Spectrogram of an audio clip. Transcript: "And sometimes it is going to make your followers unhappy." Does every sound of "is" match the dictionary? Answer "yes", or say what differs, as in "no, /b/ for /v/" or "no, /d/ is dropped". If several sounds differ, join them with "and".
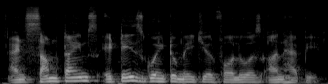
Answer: yes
